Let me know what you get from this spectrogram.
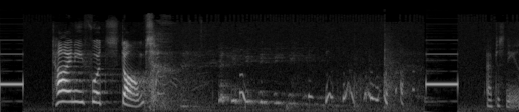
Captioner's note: laughs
